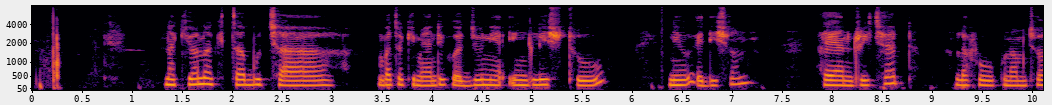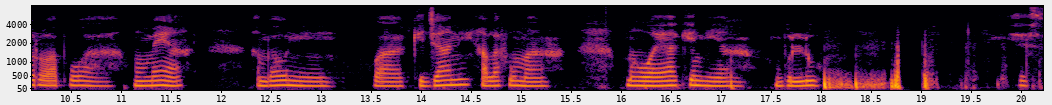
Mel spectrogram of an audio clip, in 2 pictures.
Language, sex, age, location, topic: Swahili, female, 18-24, Kisumu, education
